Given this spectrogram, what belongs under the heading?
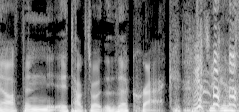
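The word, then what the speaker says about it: craic: My nerd word is crack. But not spelt the way you think it's spelled. It's spelled C-R-A-I-C.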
